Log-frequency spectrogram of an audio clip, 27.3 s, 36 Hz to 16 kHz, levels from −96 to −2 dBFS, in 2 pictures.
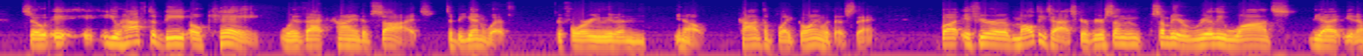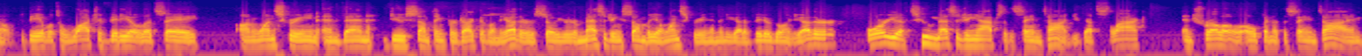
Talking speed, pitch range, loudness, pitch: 215 wpm, 95-120 Hz, -20 LUFS, 105 Hz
